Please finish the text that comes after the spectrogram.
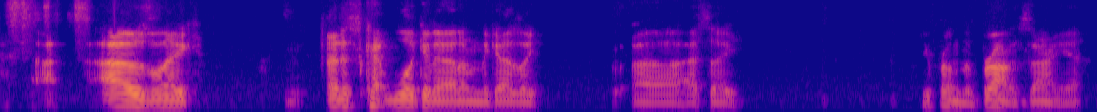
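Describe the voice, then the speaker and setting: A man's voice: on the low side, fairly even intonation, unhurried, pauses often, sharp tone, low-quality recording. A man hosting a podcast in casual chat, telling stories with plenty of laughs and swearing. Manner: profane, laughing storyteller. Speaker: podcast host.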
